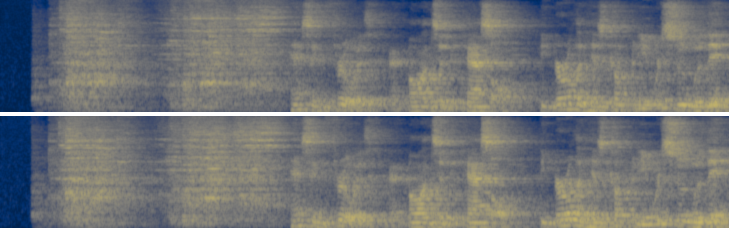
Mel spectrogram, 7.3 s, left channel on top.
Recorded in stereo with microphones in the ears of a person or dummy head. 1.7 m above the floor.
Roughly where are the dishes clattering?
Right.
